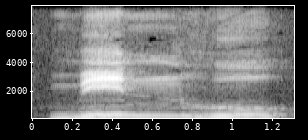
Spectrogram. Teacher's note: nun sukun bertemu dengan ha dibaca izhar halqi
